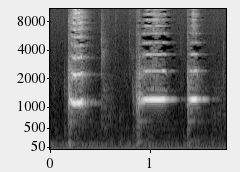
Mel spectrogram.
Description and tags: the sounds on this pack are different versions of the braking of my old bike. rubber over steel.
bike, rubber, brakes, field-recording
